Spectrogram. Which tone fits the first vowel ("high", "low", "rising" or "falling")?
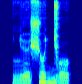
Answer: low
